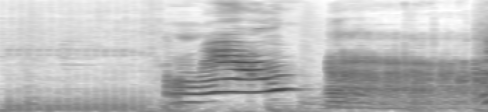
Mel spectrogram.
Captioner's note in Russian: мурчание котика; мяу; рычание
